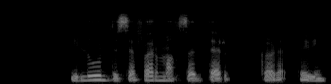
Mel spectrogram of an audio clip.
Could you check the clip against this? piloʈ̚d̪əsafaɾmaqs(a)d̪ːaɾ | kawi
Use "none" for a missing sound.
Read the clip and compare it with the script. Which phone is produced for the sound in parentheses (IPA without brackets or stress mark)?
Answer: a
